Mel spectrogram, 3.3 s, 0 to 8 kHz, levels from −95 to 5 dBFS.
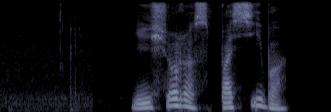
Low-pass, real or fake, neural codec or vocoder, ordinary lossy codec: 7.2 kHz; real; none; Opus, 64 kbps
